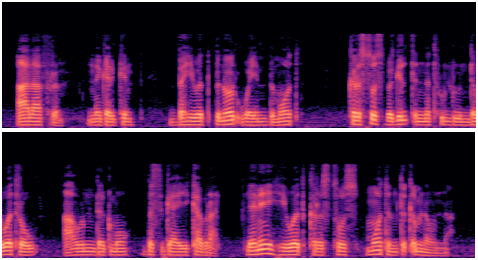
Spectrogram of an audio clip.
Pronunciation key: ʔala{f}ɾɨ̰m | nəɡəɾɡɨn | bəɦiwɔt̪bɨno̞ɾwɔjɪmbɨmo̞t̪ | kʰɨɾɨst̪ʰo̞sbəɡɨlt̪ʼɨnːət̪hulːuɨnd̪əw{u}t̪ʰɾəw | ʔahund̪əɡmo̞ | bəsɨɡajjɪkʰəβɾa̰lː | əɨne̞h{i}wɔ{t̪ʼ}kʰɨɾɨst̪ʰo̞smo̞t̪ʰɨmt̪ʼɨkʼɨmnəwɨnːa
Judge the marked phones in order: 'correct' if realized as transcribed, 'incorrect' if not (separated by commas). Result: correct, incorrect, correct, incorrect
